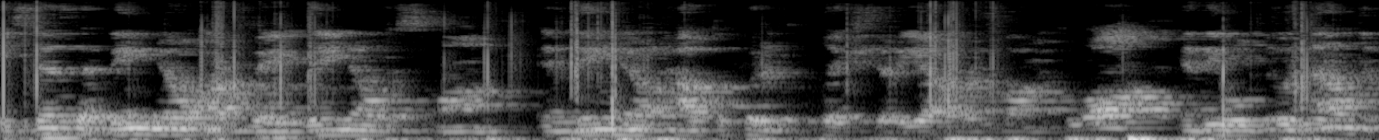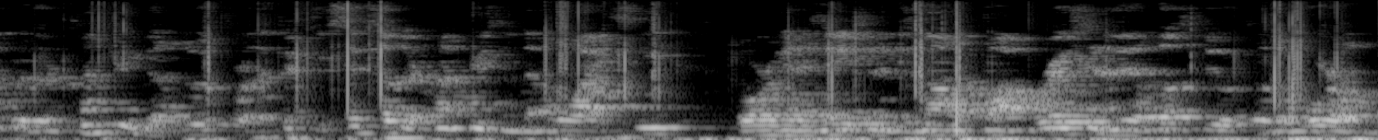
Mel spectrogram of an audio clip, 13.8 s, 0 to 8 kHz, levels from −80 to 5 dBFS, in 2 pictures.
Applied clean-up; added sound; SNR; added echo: classical method WPE with log-MMSE.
